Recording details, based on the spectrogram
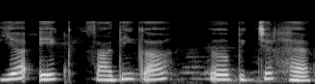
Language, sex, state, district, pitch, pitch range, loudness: Hindi, female, Jharkhand, Deoghar, 230 Hz, 215-260 Hz, -15 LUFS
